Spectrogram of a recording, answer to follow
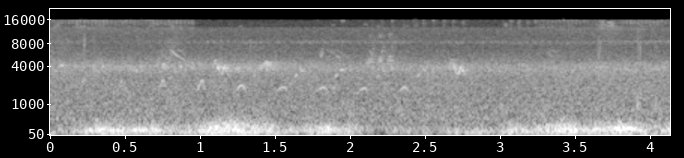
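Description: Faint outdoor ambience: a low, uneven rumble that swells and fades a few times, with a few faint high chirps.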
